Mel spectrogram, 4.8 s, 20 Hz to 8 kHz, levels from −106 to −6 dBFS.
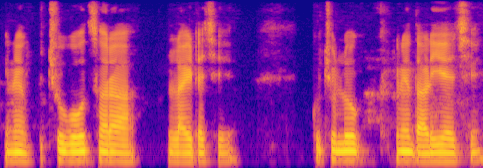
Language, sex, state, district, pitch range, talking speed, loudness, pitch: Bengali, male, West Bengal, Malda, 100-115 Hz, 160 wpm, -18 LUFS, 105 Hz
